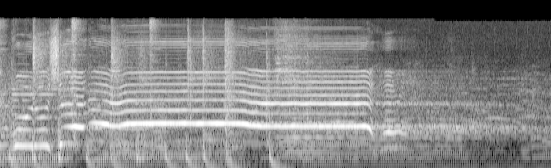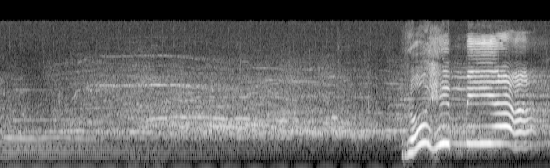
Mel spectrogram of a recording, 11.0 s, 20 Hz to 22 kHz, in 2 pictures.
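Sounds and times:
live band playing: 0.0s - 7.8s
crowd cheering and whooping: 3.5s - 10.2s.

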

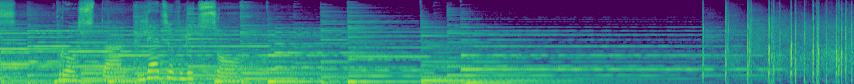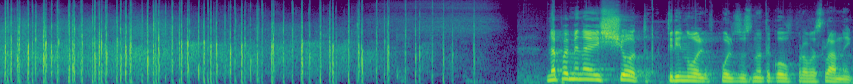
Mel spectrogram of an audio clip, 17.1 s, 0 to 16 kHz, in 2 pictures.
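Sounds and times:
music held chord: 0.0s - 7.6s
small group clapping: 7.0s - 13.7s.

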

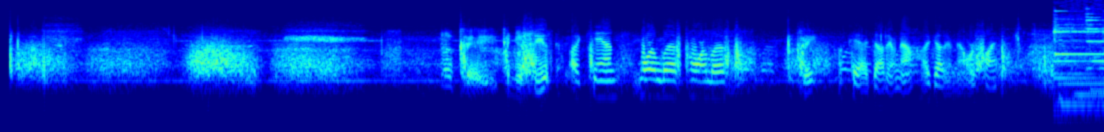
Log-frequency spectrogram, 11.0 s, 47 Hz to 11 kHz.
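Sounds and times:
radio static rushing: 0.1s - 10.5s
faint steady hum: 0.1s - 10.7s.

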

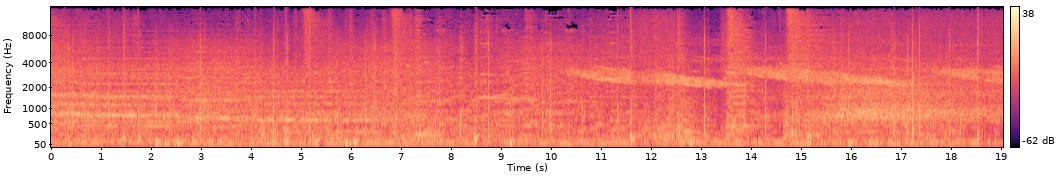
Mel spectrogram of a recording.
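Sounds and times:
falling firework whistles: 0.0s - 3.6s, 4.2s - 19.0s
fireworks bangs and crackles: 0.0s - 19.0s
music: 0.0s - 19.0s.

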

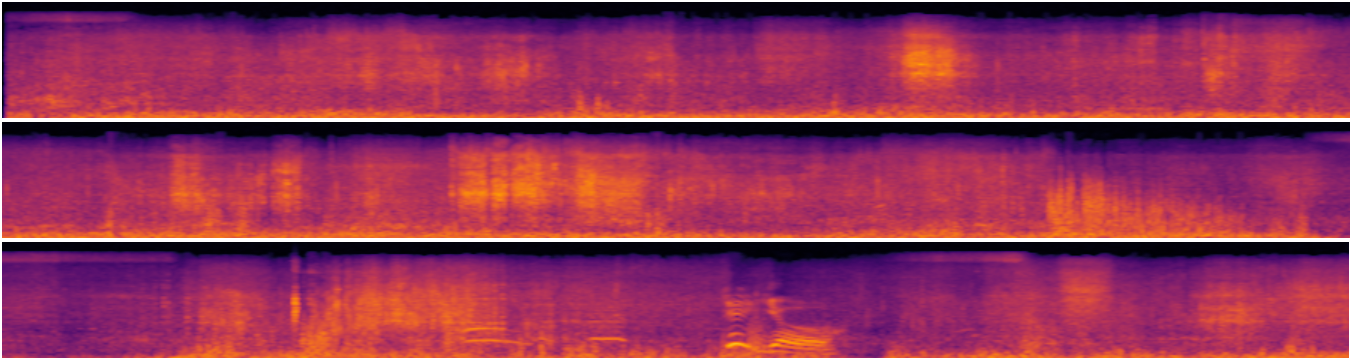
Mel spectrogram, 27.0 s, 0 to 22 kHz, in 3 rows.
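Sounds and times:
wind buffeting microphone: 0.0s - 26.9s
skis scraping through snow: 0.1s - 22.6s, 23.3s - 26.9s.

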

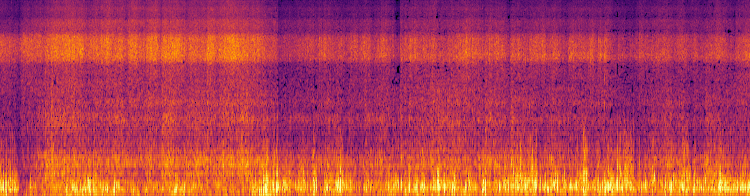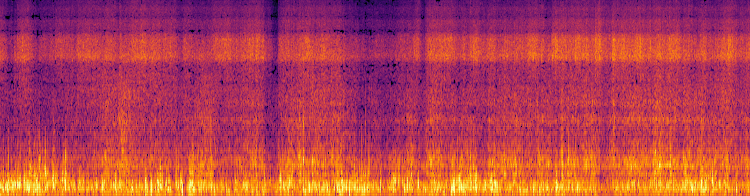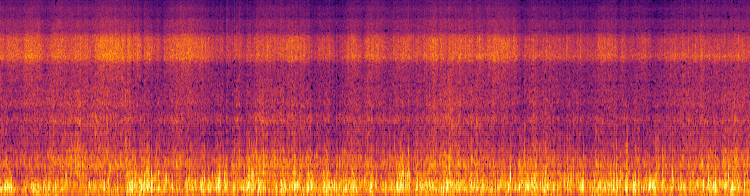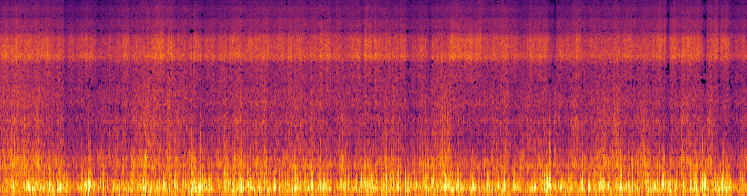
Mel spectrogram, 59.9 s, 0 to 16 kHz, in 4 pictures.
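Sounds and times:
snowboard scraping on snow: 0.0s - 59.9s
wind buffeting microphone: 0.0s - 59.9s.

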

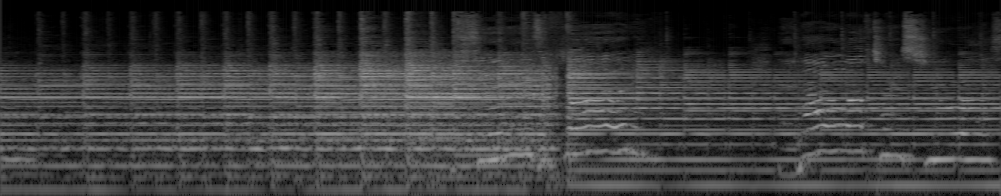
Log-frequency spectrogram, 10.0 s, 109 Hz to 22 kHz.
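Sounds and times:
electric guitar rhythmic pattern: 0.0s - 10.0s.

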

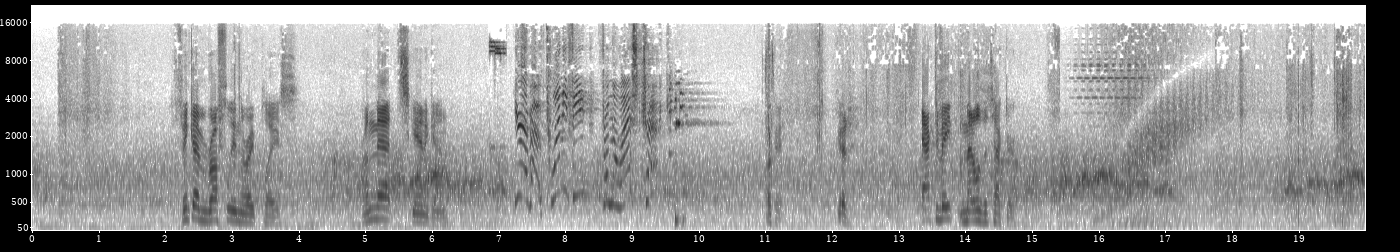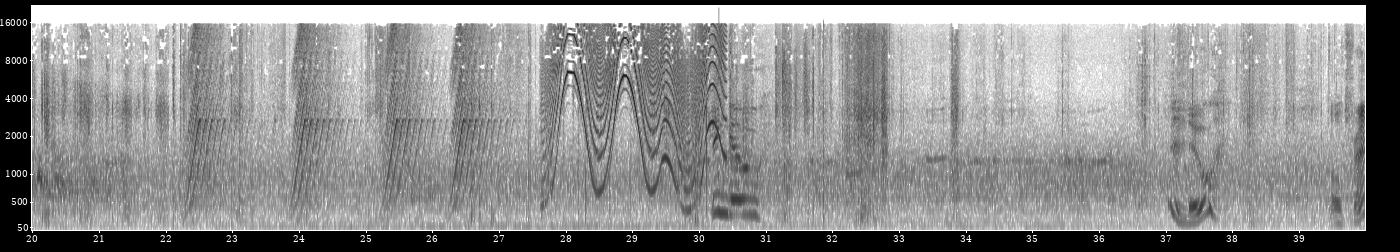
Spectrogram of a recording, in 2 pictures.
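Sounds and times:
electronic scanning sweeps: 6.9s - 7.2s, 15.3s - 18.4s, 22.3s - 30.5s
warbling electronic tone: 9.6s - 10.5s, 15.3s - 18.2s, 22.3s - 30.5s
electronic power-up sweep: 15.4s - 18.1s, 22.3s - 30.5s.

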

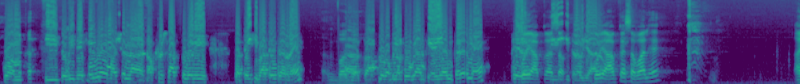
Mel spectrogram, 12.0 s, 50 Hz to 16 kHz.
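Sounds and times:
person coughing: 10.3s - 10.9s.

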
